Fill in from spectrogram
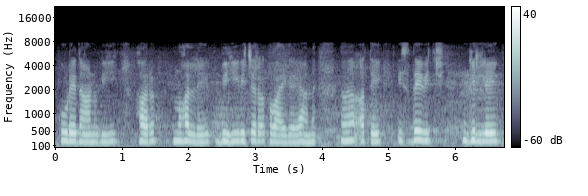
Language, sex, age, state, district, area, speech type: Punjabi, female, 18-30, Punjab, Sangrur, rural, spontaneous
